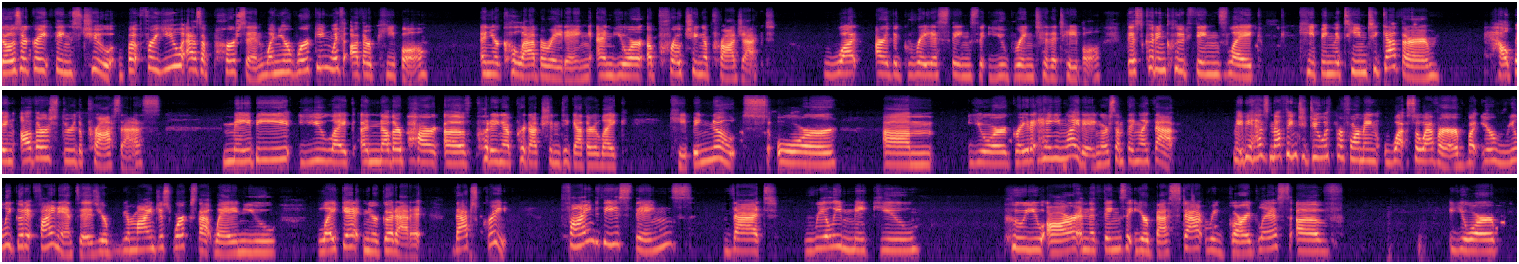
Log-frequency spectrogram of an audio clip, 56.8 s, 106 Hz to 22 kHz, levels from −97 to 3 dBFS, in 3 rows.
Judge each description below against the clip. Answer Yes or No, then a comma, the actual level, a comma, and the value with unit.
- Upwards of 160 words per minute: No, slow, 135 wpm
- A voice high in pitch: Yes, high, 240 Hz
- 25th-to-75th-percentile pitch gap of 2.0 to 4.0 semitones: No, average, 4.7 semitones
